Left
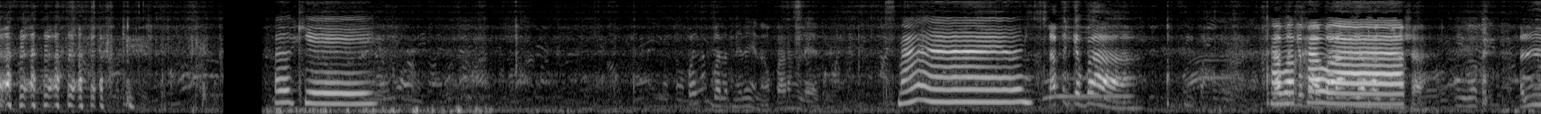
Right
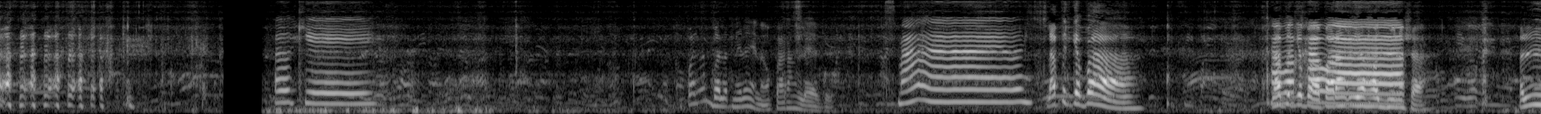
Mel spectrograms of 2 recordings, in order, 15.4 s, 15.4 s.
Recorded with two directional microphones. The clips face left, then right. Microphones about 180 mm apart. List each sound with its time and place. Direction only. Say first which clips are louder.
0.0 s a sound: left 1 dB; centre (ahead or behind)
2.7 s speech: left 2 dB; 5° right (ahead or behind)
6.9 s speech: right 9 dB; 60° right (ahead or behind)
9.0 s speech: left 1 dB; centre (ahead or behind)
10.5 s speech: right 8 dB; 85° right
12.8 s speech: right 3 dB; 5° right (ahead or behind)
15.1 s speech: right 13 dB; 65° right (ahead or behind)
